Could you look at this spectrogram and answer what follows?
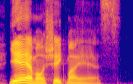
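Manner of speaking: cartoony, over-the-top, thick East Coast accent. Joining a bit mocking movie East Coast accents, exaggerated East Coast accent. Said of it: "You sound like Mark Wahlberg".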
